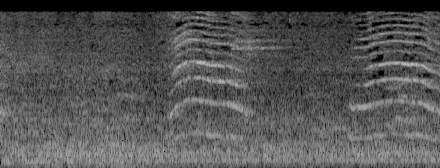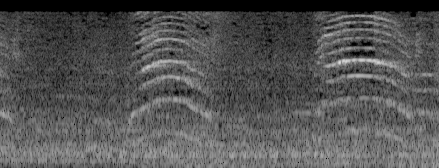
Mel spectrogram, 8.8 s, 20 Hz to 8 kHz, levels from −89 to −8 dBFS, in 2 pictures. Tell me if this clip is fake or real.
fake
